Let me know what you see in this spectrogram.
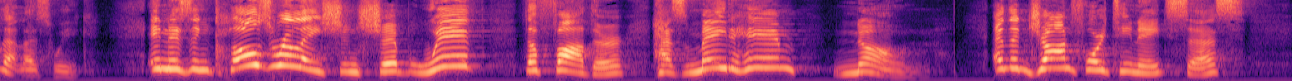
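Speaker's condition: No condition

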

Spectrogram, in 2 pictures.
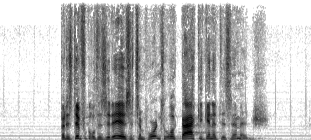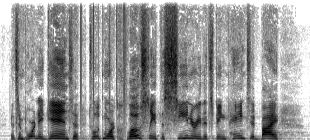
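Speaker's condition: No condition

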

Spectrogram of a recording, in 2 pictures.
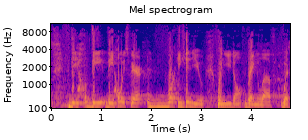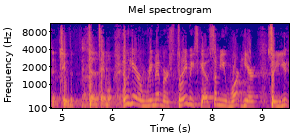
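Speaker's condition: Stuttering; says words would come out all wrong and different if he tried witnessing speech; repeated sounds, repeated words

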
